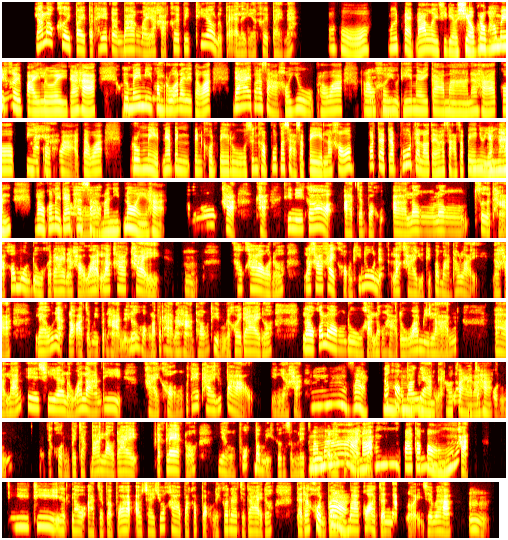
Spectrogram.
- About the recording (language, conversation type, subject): Thai, advice, คุณเครียดเรื่องค่าใช้จ่ายในการย้ายบ้านและตั้งหลักอย่างไรบ้าง?
- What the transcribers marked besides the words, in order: laughing while speaking: "เพราะว่า"; in English: "รูมเมต"; laughing while speaking: "อย่างงั้น"; tapping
